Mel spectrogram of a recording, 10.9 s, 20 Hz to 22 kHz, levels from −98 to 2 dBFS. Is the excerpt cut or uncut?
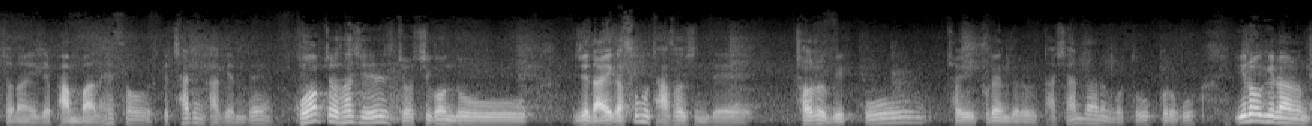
uncut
